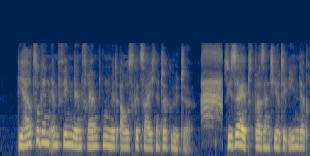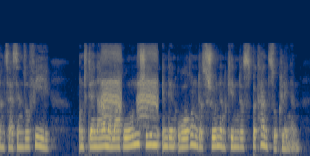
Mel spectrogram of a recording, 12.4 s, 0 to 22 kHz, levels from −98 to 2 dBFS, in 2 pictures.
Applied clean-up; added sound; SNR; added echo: none; Bird; 5 dB; reverberation time 0.2 s.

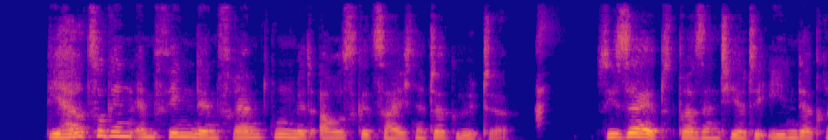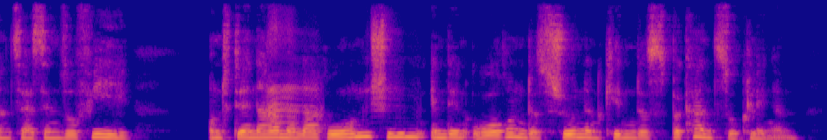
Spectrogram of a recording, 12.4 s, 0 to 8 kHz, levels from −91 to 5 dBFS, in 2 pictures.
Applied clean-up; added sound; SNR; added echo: neural mask model DeepFilterNet 3.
